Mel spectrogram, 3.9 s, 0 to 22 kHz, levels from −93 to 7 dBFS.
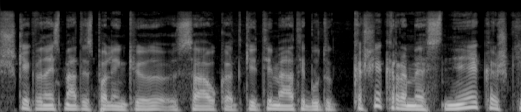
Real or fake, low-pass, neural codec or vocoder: real; 14.4 kHz; none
